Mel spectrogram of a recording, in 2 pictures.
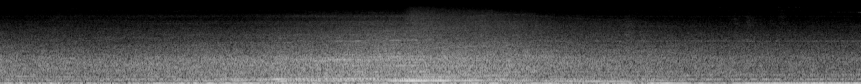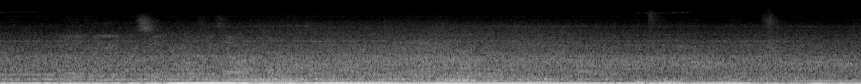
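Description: Steady road-traffic rumble, with a vehicle swelling past about four seconds in and a heavier, deeper rumble from about ten seconds in.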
